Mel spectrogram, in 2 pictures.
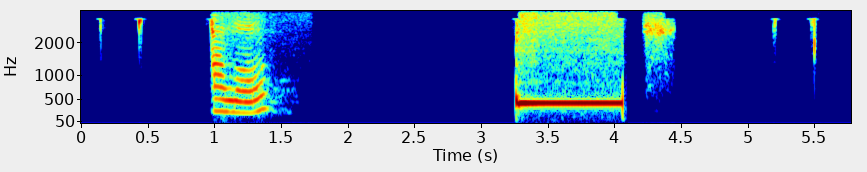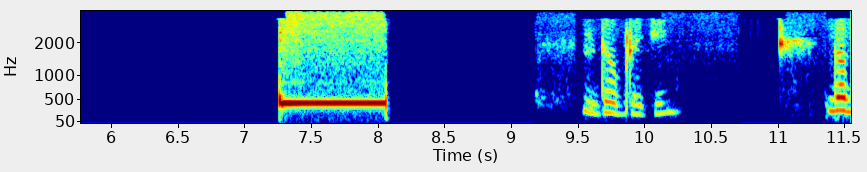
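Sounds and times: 
speech: 1.0s - 1.5s, 9.5s - 10.4s, 11.4s - 11.5s
ringback tone of an outgoing phone call to a company: 3.2s - 4.1s, 7.2s - 8.1s.

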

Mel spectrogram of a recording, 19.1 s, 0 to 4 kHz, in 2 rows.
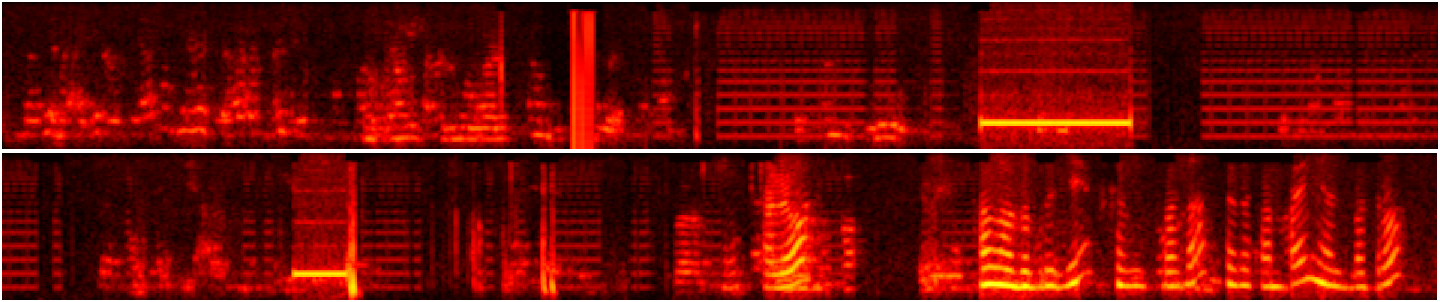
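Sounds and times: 
speech: 2.6s - 4.0s, 16.3s - 19.1s
telephone line hum: 3.8s - 17.1s
telephone line tones as a call is transferred at a company: 6.5s - 9.8s, 11.4s - 12.4s.

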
